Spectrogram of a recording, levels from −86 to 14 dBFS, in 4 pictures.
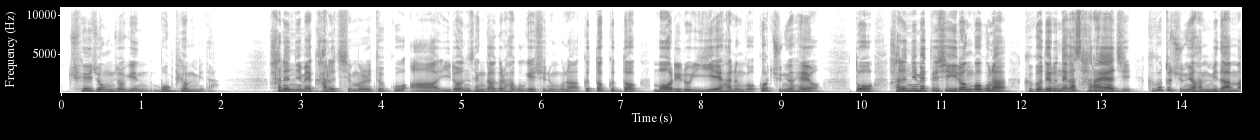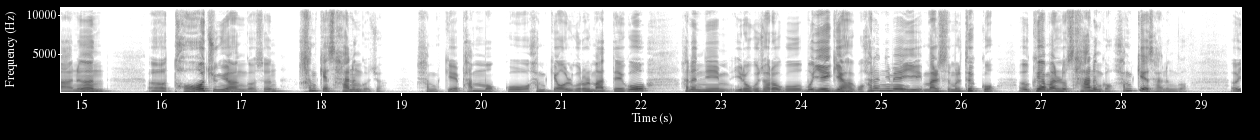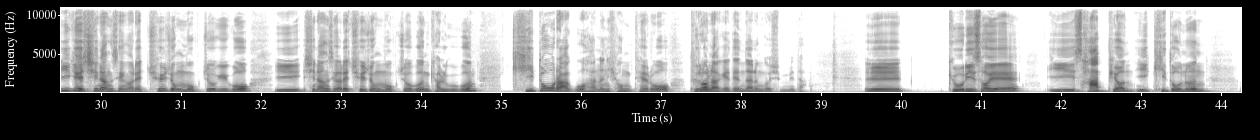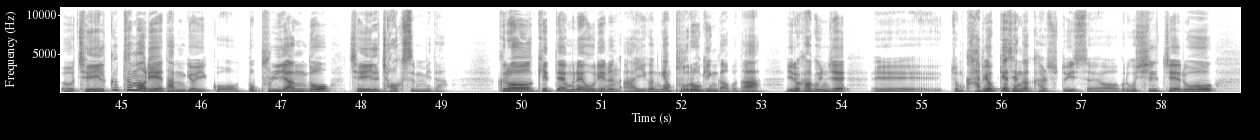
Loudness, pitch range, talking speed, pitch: -28 LUFS, 130-200 Hz, 275 characters per minute, 170 Hz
